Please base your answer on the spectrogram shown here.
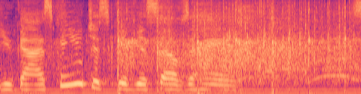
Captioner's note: cheering and applause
